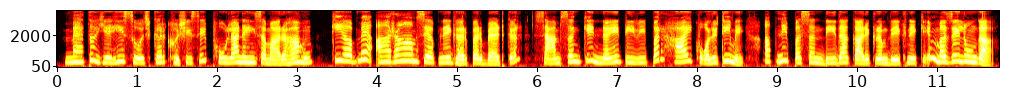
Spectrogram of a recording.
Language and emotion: Hindi, happy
